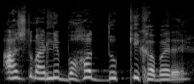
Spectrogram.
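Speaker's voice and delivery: low, soft mock condolence; mock sorrowful. Woman breaks news of her wedding to Sohail, mock sorrowful.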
